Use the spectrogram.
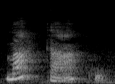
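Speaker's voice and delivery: macaco split slowly into ma-ca-co; teacher showing children the syllables of macaco; slow syllable demo. Shown as a demonstration. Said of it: "Olha aqui".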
